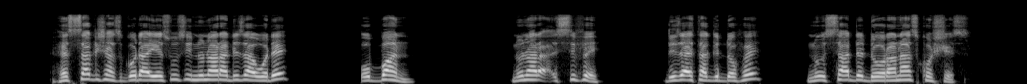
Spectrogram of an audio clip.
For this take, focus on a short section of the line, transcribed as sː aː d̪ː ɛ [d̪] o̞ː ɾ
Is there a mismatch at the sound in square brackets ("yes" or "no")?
no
